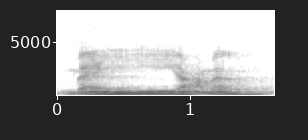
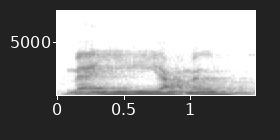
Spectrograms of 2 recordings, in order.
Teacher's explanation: I made the ghunna, and I spent my emphasis, the two harakas there, on the ya. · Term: idgham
